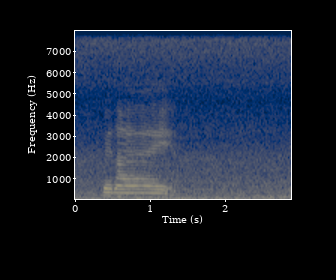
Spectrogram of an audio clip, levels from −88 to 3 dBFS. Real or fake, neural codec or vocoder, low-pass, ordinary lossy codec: real; none; none; none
